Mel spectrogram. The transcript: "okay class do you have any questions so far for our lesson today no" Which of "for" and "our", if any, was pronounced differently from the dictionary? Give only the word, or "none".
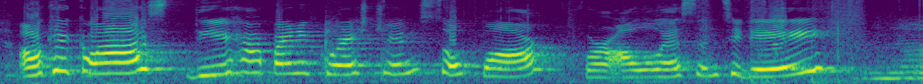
our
